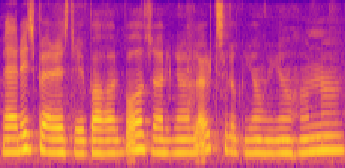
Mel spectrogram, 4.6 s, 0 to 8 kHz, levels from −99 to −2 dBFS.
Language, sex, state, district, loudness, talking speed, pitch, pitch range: Punjabi, female, Punjab, Kapurthala, -16 LUFS, 130 wpm, 200 Hz, 190-225 Hz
